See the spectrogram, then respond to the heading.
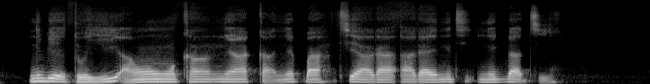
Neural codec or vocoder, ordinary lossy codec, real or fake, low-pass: autoencoder, 48 kHz, 32 numbers a frame, DAC-VAE, trained on Japanese speech; none; fake; none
